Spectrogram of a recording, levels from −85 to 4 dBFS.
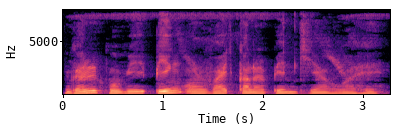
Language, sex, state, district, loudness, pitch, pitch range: Hindi, male, Arunachal Pradesh, Lower Dibang Valley, -19 LUFS, 120 Hz, 115-135 Hz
